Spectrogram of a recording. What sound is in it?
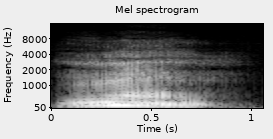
Zombie Roar 5
Recorded and edited for a zombie flash game.
roar, undead, zombie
